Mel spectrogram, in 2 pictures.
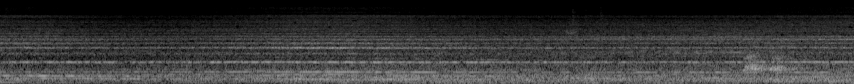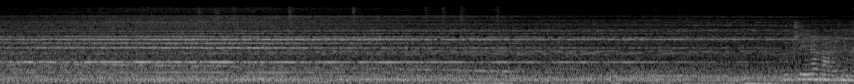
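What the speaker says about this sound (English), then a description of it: "Arriving in now is the 11:08 Scotrail service from Edinburgh Waverley" A ScotRail train running into the platform at Edinburgh Haymarket, heard from the platform: a low rolling rumble with steady tonal whine and a brief squeal of wheels, moderately loud and sustained, with a station announcement over it.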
